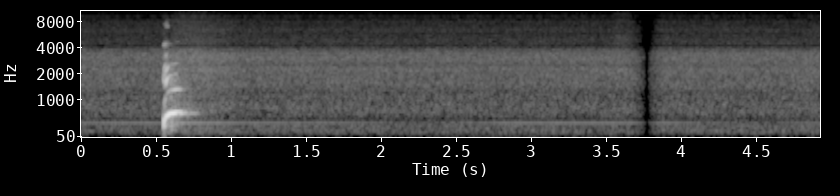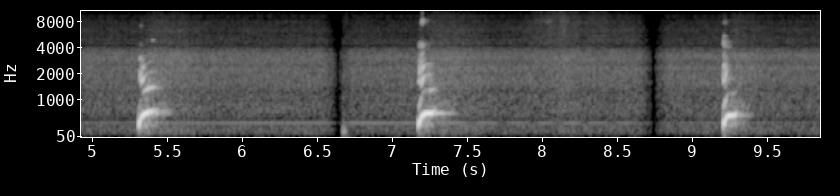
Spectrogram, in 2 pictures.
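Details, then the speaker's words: Gabe, who says he gets hiccups all the time: four abrupt, short voiced gulps at irregular intervals in a quiet room; hiccups. "this is not my video for the week but it is a special video just for you I have the hiccups"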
